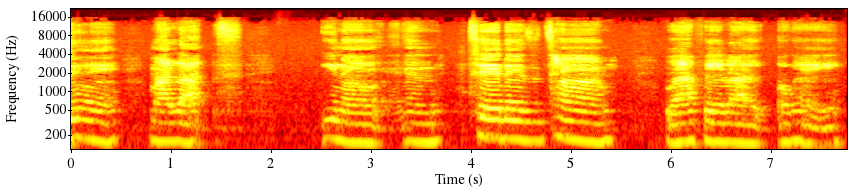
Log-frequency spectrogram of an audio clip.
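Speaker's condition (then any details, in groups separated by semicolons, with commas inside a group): Cerebral palsy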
